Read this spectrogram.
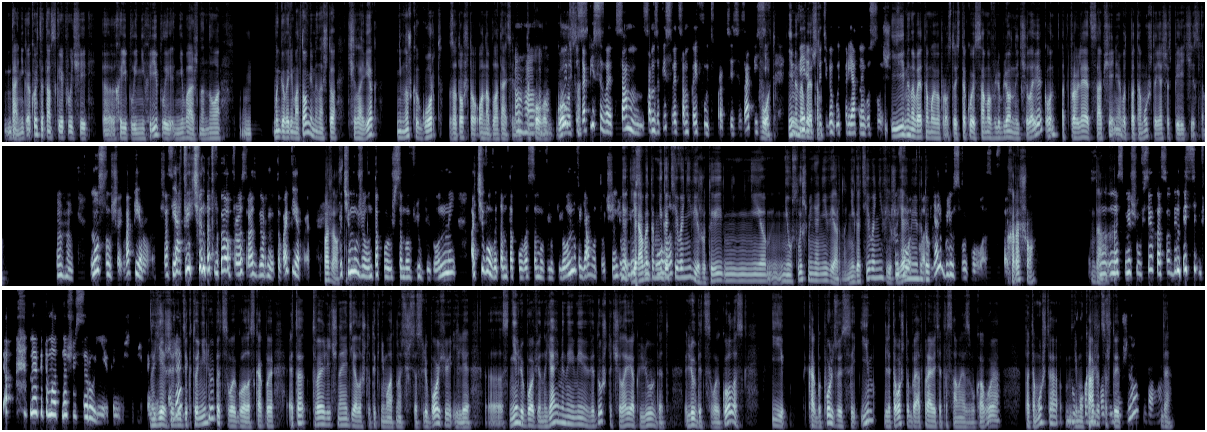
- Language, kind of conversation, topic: Russian, podcast, Как ты относишься к голосовым сообщениям в чатах?
- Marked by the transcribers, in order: other background noise; laughing while speaking: "щас я отвечу на твой вопрос развернуто"; tapping; laughing while speaking: "особенно себя"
